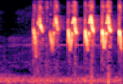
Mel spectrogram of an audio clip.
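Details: Female bar-winged prinia calling to a male: a quick run of six sharp, high chirps, about four per second, over a quiet background.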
